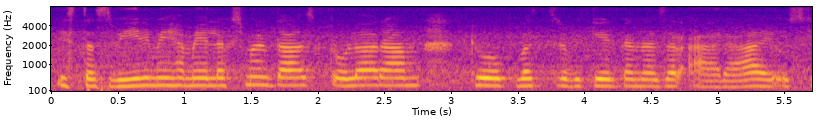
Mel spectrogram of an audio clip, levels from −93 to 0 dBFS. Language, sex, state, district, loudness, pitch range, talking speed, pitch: Hindi, female, Chhattisgarh, Bilaspur, -17 LUFS, 235-265 Hz, 145 wpm, 250 Hz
